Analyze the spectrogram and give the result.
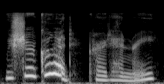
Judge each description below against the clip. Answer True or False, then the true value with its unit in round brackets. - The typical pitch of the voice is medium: False (260 Hz)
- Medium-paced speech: True (185 wpm)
